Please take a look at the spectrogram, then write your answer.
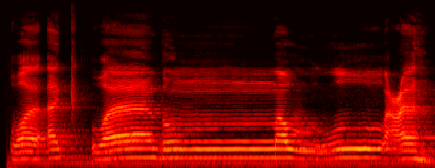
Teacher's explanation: وَأَكْوَابٌ مَوْضُوعَةٌ، یہاں بھی ہم نے حمزہ کے بعد کاف ہے، کاف کو بغیر قلقلے کے پڑھیں گے، بالکل باریک کر کے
